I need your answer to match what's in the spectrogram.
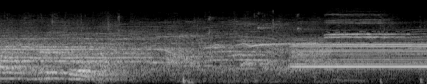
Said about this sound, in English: Buzzer sounds to end the first half.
